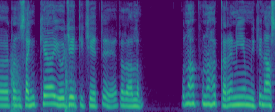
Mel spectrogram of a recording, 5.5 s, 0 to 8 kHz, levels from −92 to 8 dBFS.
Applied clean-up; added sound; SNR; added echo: neural mask model RNNoise.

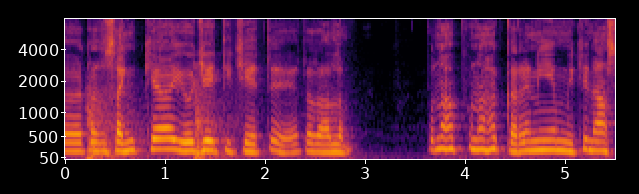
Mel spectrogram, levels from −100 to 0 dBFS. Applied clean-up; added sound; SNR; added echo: none; Explosion; 13 dB; none.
